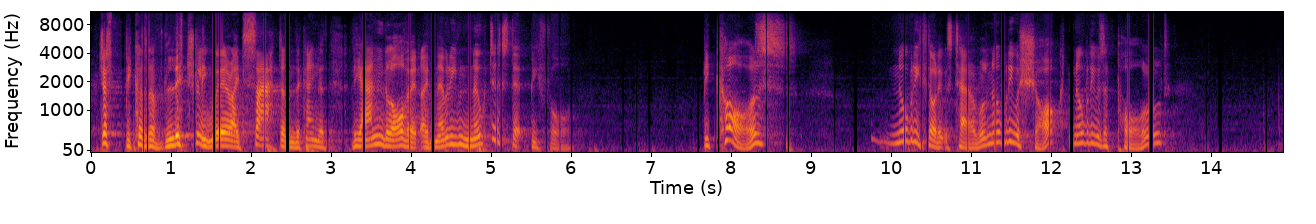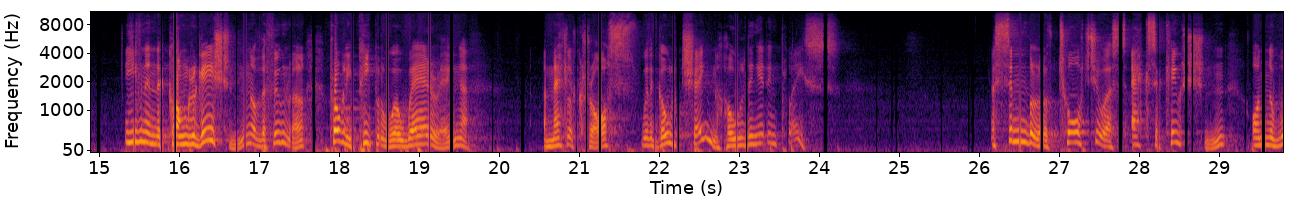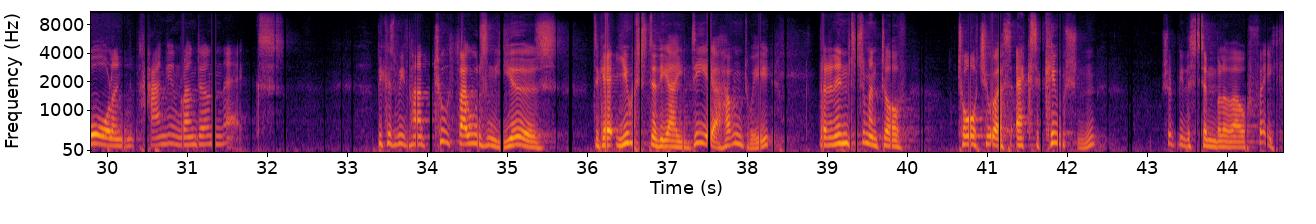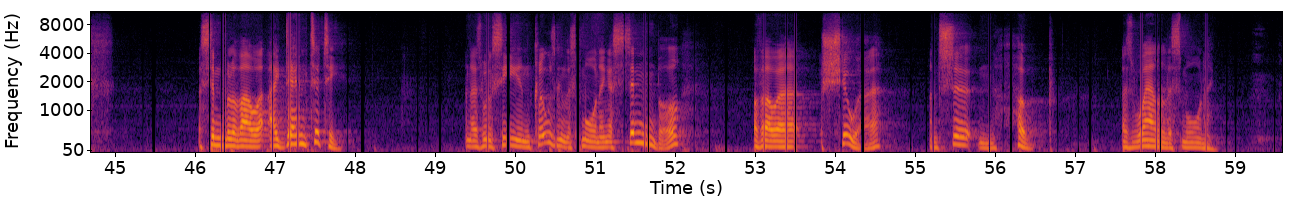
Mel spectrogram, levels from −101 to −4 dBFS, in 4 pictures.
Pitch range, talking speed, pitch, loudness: 130-200 Hz, 120 wpm, 165 Hz, -33 LUFS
